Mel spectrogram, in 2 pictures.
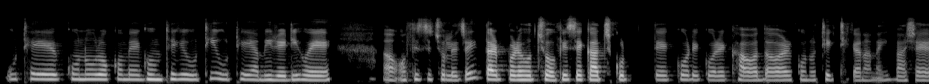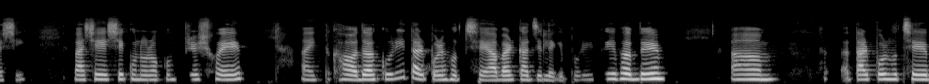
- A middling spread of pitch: No, narrow, 2.0 semitones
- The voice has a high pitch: Yes, high, 220 Hz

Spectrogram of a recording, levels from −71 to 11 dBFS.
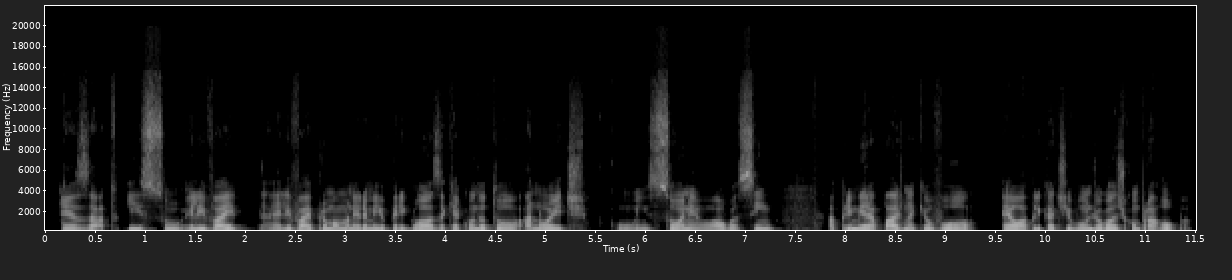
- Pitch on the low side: Yes, low, 105 Hz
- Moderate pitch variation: Yes, average, 3.1 semitones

